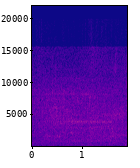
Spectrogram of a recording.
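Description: Ocean waves rolling onto an oceanfront shore, a faint, steady wash of broadband surf mixed with wind noise on the microphone.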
